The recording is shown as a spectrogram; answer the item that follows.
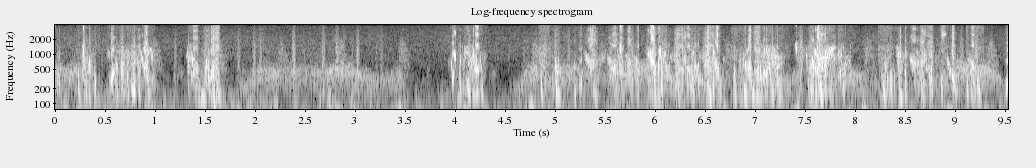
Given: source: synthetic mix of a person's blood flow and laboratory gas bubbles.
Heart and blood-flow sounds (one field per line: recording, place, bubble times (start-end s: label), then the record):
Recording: Doppler ultrasound of blood flow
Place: subclavian vein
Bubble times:
0.00-0.07 s: bubbles
0.20-0.45 s: bubbles
0.50-1.00 s: bubbles
1.30-1.71 s: bubbles
3.93-4.33 s: bubbles
4.83-5.09 s: bubbles
5.18-5.83 s: bubbles
5.89-6.70 s: bubbles
6.75-7.35 s: bubbles
7.38-7.45 s: bubbles
7.47-7.96 s: bubbles
8.22-9.05 s: bubbles
9.11-9.29 s: bubbles
9.49-9.53 s: bubbles
From the record:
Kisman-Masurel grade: 333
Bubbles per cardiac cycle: rolling drumbeat, 9 or more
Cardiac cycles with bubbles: 50 to 99%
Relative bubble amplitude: loud (0.450 to 0.775)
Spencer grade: 3 (all of the cardiac periods contain showers or single bubble signals, but not dominating or overriding the cardiac motion signals)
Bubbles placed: anywhere in the cardiac cycle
